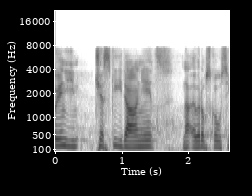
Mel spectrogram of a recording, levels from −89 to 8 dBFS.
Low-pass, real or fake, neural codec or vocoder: 7.2 kHz; fake; codec, 16 kHz, 4 kbps, X-Codec, HuBERT features, trained on LibriSpeech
